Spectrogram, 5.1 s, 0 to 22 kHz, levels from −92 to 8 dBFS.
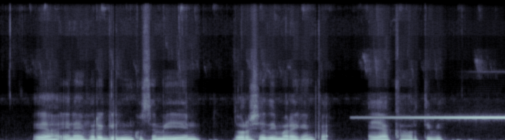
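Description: At 1.13 to 1.16 s, right after "ee ah in ay" and just before "ku sameeyeen doorashadii", there's a gap between chunks: a 23 ms hole. It repeats at 3.16 to 3.18 s, after "ku sameeyeen doorashadii". The two-second spacing suggests the audio was handled in 2.0 s chunks, with silence slipped in at each join.

From 3.50 s to the end, a loudspeaker feedback squeal takes over. The mic is picking up its own speaker, and the loop runs away at 3.6 kHz. It swells over about a second and a half to roughly 5 dB above the speech.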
